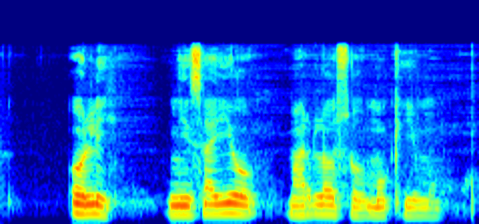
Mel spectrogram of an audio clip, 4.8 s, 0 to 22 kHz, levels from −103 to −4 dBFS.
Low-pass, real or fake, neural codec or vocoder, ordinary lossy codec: none; real; none; none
